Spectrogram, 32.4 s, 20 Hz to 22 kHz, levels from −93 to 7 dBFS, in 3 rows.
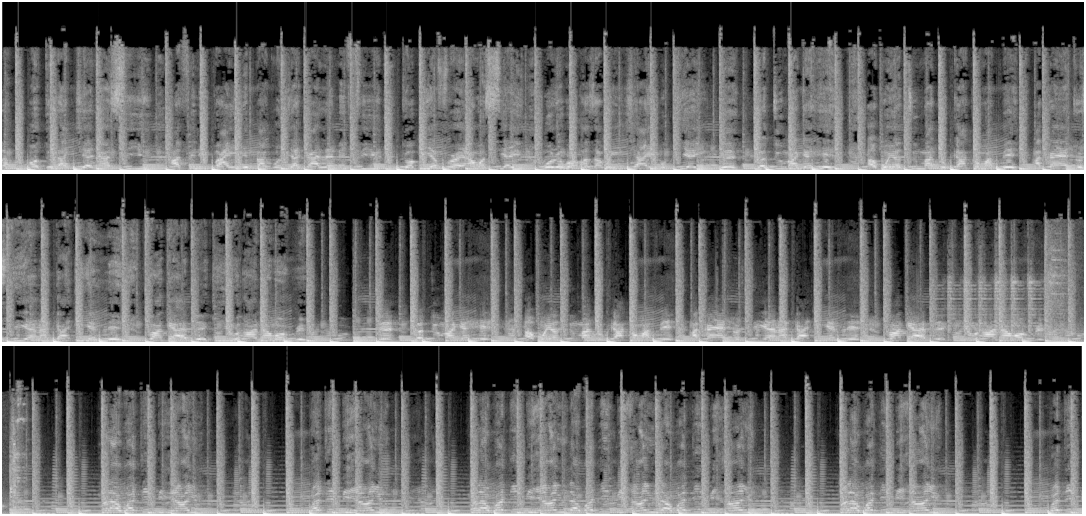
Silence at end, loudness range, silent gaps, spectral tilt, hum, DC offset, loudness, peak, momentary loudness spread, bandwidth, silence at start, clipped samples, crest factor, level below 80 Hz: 0 s; 1 LU; none; -4.5 dB/octave; none; 0.3%; -11 LUFS; 0 dBFS; 3 LU; 19 kHz; 0 s; under 0.1%; 10 dB; -18 dBFS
